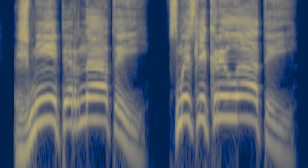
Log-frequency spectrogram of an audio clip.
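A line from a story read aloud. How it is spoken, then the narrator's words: Yelling. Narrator (Russian): заорал Граут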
